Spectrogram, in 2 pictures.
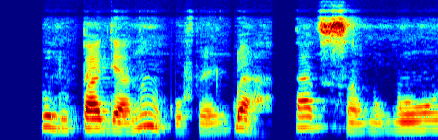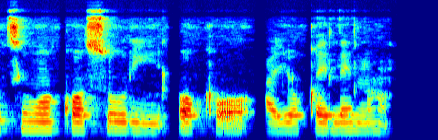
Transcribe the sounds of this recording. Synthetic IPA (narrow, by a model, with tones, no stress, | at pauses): o˦˨lu˨˦ta˧d͡ʒa˨nãː˦˨ko˨fɛ˨˦ɡ͡ba˦˨la˦ti̥˧˨sã˧ɡ͡bo˨ɡ͡bo˧˦wo˦ti˦w̃ɔ̃˦kɔ˧so˧ɾi˧˦ɔ˧kʰɔ̰˨a˨jɔ˧˦kɛ˧lɛ˦nãː˦˨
